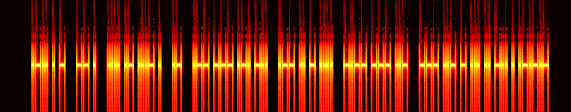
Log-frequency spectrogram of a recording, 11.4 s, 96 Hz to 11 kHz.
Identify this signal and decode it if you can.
Morse code, heard as a keyed tone, about 34 wpm, 700 Hz. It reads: LET ME HAVE A WORD WITH YOU OUTSIDE.
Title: Sentences from Top 900 Words 35wpm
